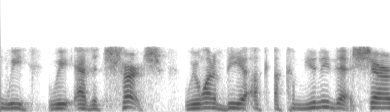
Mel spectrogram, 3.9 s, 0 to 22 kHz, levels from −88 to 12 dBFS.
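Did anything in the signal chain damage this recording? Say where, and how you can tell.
Yes. The damage comes from the codec stage: the speech has passed through the AMR narrowband mobile codec (AMR-NB) for the whole clip. Nothing above about 3.8 kHz survives, so the sound is muffled and telephone-thin. The codec artefacts are heavy, with a buzzy, synthetic quality that fits one of the codec's low bitrates, around 6.7 kbps. The codec rebuilds the voice from a compact vocal-tract model excited by a few pulses per short subframe, which discards the natural texture.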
